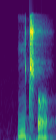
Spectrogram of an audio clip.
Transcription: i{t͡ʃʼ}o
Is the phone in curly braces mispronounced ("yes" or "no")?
no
